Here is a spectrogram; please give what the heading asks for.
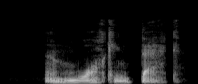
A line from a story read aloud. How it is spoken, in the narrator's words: Lee muttered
